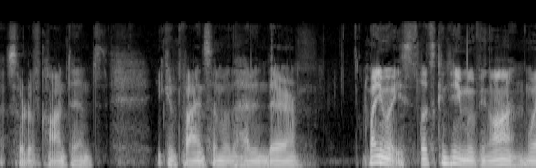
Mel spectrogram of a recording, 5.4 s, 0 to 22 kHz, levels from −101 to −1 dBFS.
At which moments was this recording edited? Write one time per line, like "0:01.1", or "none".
0:04.2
